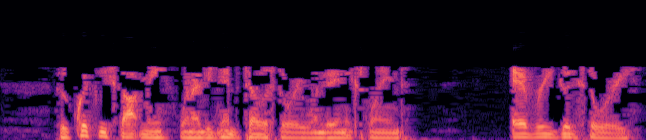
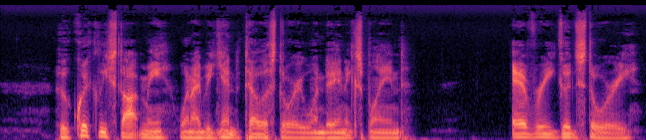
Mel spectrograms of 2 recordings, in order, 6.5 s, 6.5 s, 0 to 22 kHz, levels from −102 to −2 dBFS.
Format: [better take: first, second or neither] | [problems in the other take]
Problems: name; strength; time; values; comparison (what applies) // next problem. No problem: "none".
second | garbled, watery; badly; nothing above 3 kHz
